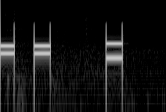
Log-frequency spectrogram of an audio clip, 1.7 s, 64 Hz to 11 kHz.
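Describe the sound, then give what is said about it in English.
Touch-tone keypad dialing of an extension on an automated school phone menu, three short, clean dual-pitched beeps, the first two close together and the third after a pause. “If you would like to reach the activities office, please dial **5006 now.”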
